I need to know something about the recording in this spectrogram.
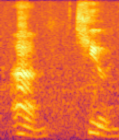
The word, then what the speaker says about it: Qun: Kun, that's how it is. I was like, I'll pronounce it every other way, except for the right way.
